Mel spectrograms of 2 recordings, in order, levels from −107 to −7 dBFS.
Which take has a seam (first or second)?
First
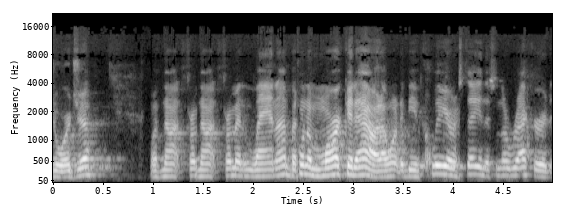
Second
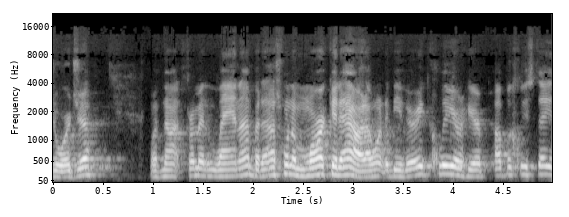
first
